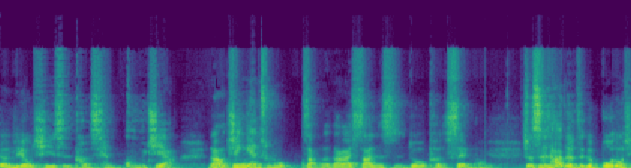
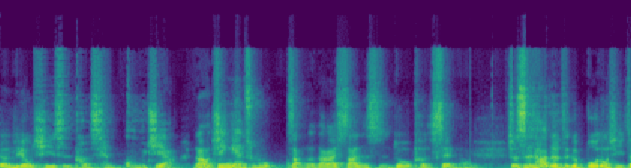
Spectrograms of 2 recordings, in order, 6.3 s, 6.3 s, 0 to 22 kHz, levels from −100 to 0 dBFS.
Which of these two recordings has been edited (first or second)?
second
